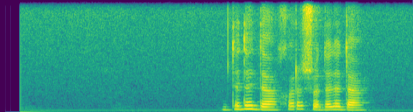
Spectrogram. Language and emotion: Russian, neutral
